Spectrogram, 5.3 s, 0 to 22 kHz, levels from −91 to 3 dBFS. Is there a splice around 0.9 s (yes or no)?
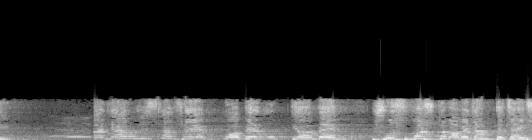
yes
